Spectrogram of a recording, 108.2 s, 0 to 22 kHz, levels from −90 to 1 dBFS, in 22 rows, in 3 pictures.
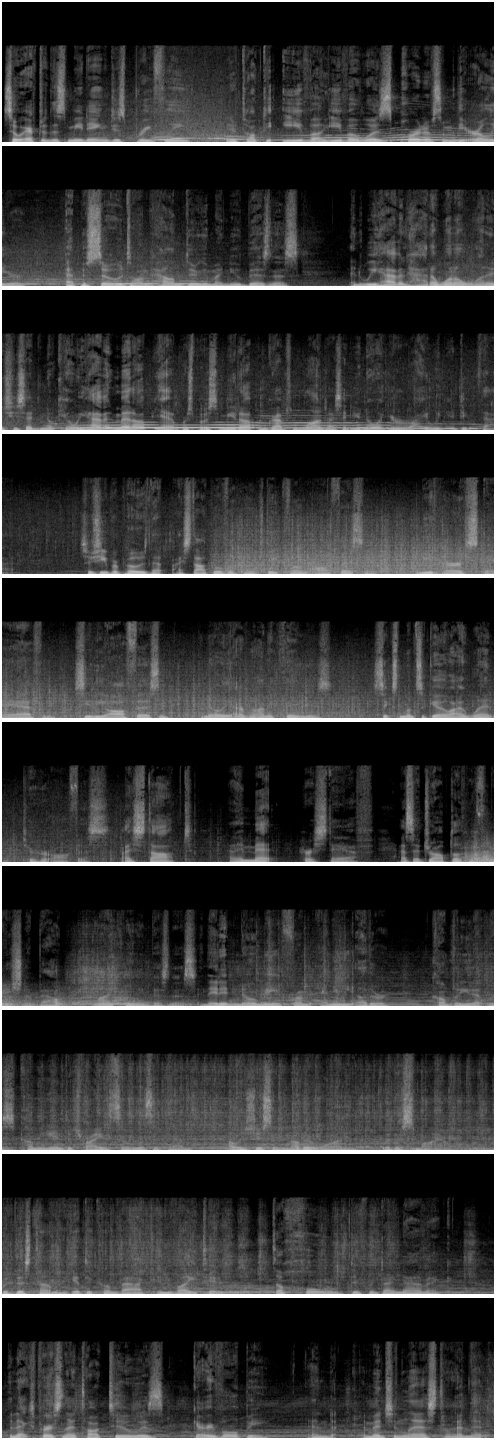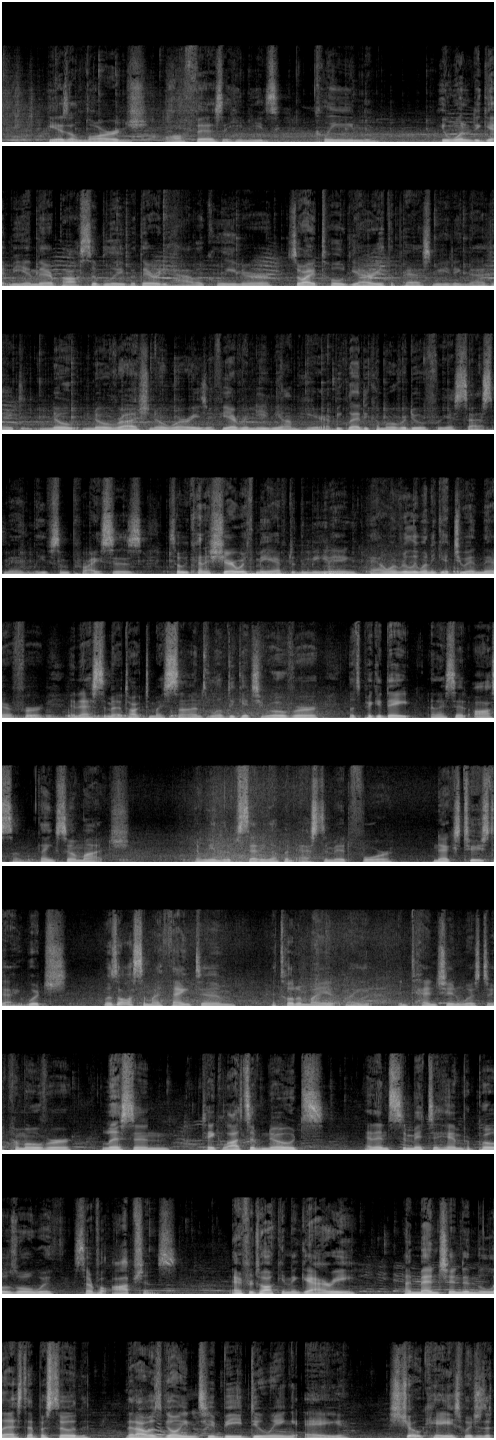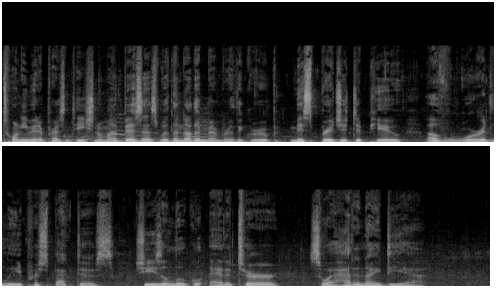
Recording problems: animal sounds; loud; throughout; 6 dB below the speech
rain or running water; noticeable; throughout; 20 dB below the speech

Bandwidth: 15 kHz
